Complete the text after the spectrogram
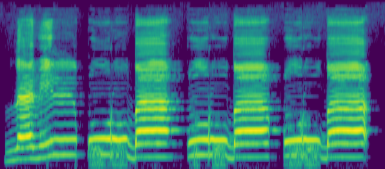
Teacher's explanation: پیش ہے. قاف بھی موٹا ہوگا کیونکہ یہ حروف مستعلیہ میں سے ایک ہے, اور را موٹا ہوگا اس لیے کیونکہ یہ رائے ساکینہ سے پہلے پیش ہے.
